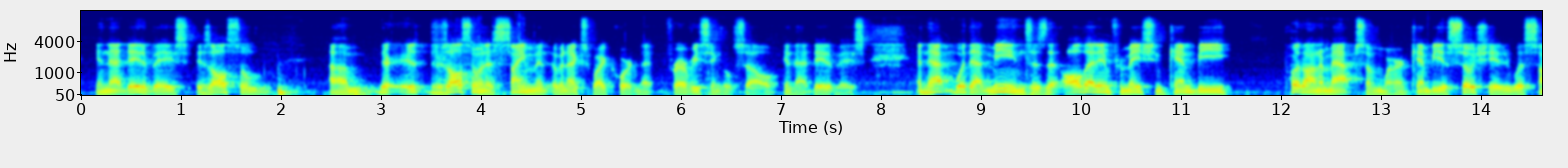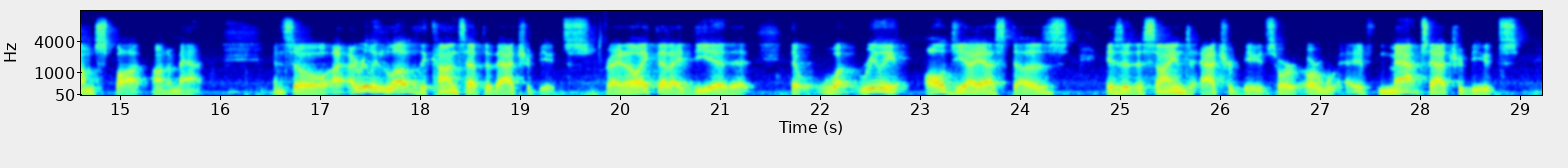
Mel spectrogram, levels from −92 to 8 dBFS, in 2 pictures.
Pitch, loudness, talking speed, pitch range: 120 Hz, -27 LUFS, 165 wpm, 110-135 Hz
